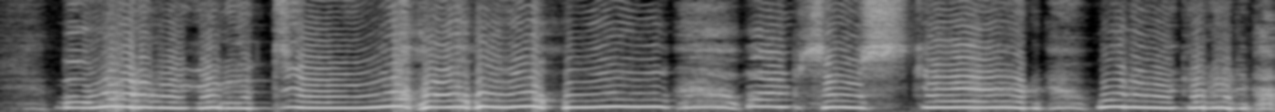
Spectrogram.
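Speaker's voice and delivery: high, slow, whiny mock fear; mock scared whimper. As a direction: sneer at cowards by playing them.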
